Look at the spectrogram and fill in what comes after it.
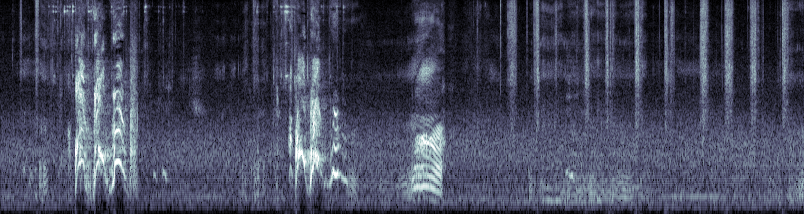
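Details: Pet pug concerned about a bug he discovered trespassing in his yard, giving several loud harmonic yelping, whining outbursts around one to two seconds and four to five seconds, a shorter whine near six seconds, then quieter clicks and rustles.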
